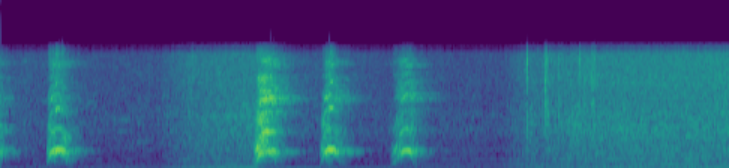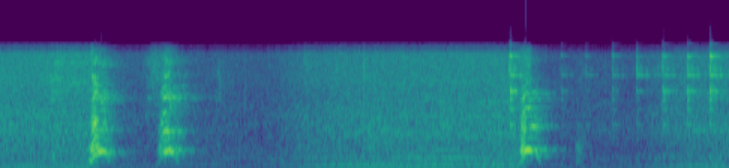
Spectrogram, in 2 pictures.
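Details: Basset hounds at play at the Light From The East Kennel bark in sharp single and paired bursts, a quick run of four early on, then scattered barks separated by quieter stretches of background noise.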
